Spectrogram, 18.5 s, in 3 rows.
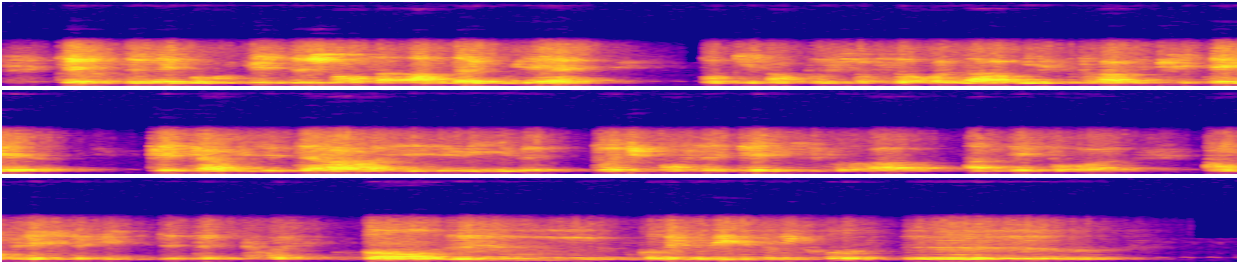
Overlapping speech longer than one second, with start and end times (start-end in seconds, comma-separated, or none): none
